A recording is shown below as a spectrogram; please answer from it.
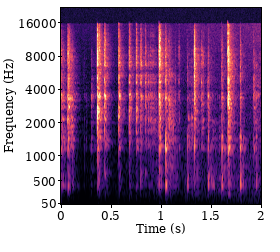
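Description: Faint, irregular light clicks and taps of aluminium saucepans from a nested Trangia 25 cook set being handled and lifted apart.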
